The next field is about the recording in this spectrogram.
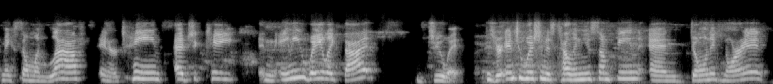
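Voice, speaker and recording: A woman sharing tips in a casual workshop. She tells her story in an animated way and acts out her own thoughts as quotes. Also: high-pitched, a little hiss or hum, low-quality recording.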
